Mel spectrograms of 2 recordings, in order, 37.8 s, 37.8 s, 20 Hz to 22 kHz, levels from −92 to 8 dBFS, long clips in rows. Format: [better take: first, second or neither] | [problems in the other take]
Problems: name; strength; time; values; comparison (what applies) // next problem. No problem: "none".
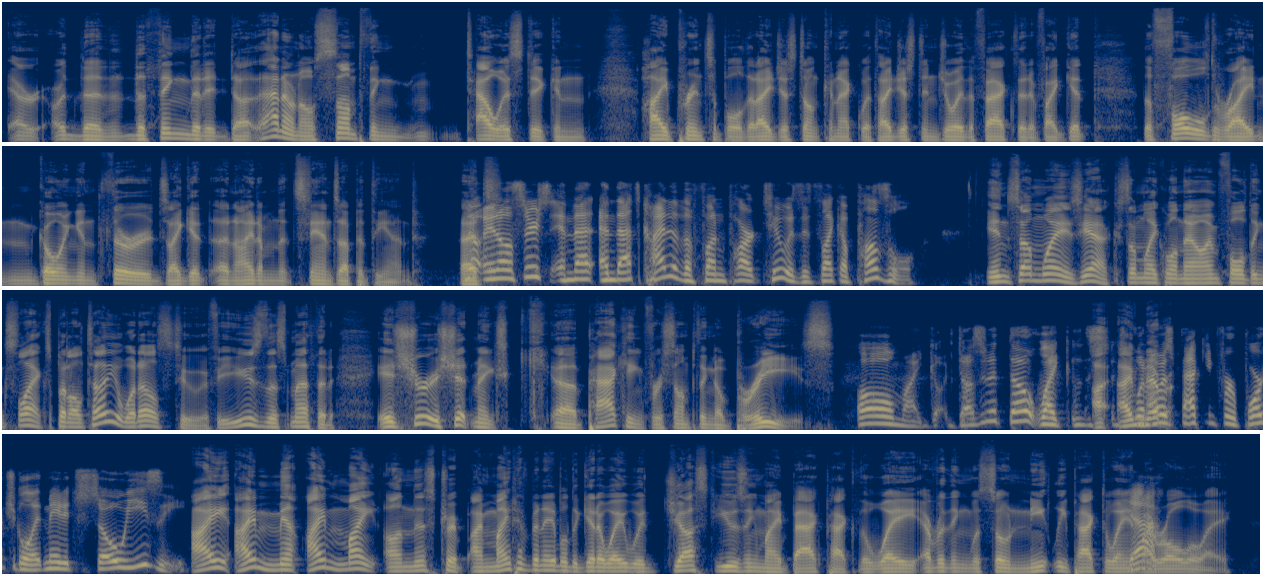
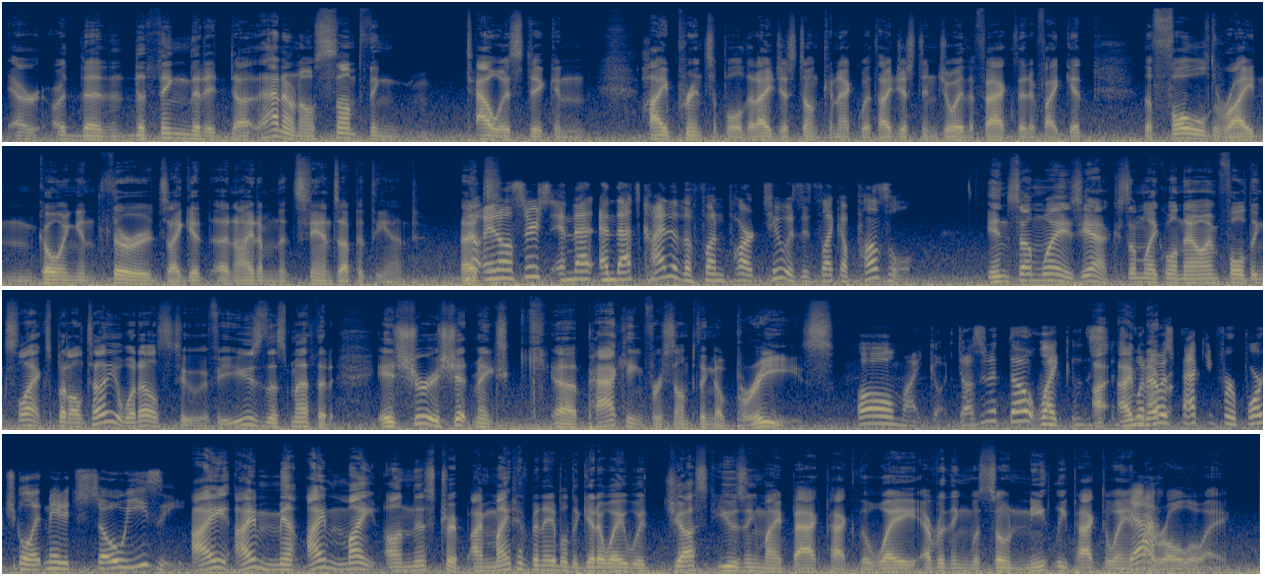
first | low rumble; faint; throughout; 25 dB below the speech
